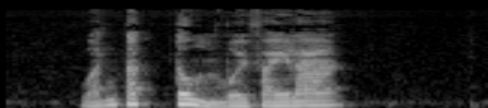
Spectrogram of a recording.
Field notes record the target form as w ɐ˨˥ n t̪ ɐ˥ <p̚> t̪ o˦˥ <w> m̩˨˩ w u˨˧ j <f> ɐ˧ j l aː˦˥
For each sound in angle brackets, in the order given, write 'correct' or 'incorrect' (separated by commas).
incorrect, correct, correct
